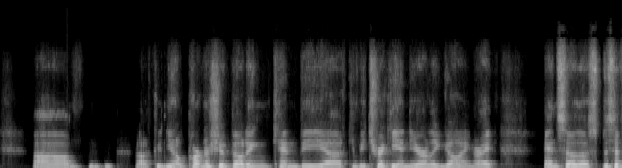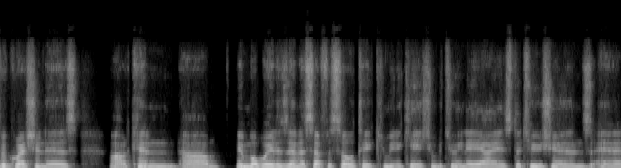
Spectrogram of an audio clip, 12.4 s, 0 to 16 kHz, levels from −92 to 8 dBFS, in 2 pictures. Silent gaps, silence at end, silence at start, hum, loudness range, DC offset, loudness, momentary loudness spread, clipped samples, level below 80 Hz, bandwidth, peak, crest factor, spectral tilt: none; 0 s; 0.35 s; none; 2 LU; under 0.1%; -24 LUFS; 9 LU; under 0.1%; -50 dBFS; 12.5 kHz; -4 dBFS; 18 dB; -6 dB/octave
